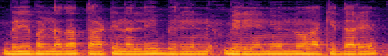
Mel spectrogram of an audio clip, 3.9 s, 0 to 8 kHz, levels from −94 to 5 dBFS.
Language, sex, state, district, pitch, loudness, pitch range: Kannada, male, Karnataka, Bidar, 130 Hz, -13 LUFS, 125-130 Hz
